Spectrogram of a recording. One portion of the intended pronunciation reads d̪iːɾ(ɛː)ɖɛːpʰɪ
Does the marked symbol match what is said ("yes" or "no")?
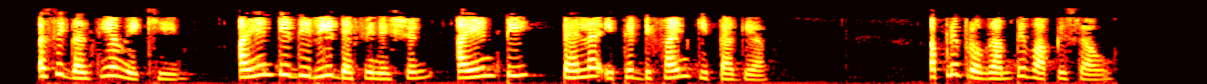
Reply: no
